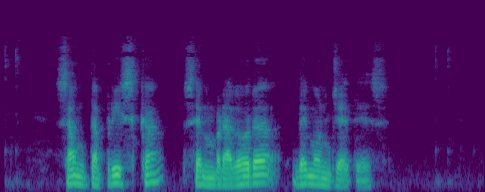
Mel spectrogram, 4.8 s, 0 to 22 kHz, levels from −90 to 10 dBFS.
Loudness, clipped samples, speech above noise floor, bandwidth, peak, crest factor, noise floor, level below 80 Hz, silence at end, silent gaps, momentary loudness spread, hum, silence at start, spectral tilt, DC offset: -25 LUFS; under 0.1%; 44 dB; 9.6 kHz; -8 dBFS; 18 dB; -69 dBFS; -56 dBFS; 1.15 s; none; 10 LU; none; 0.6 s; -8 dB/octave; under 0.1%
